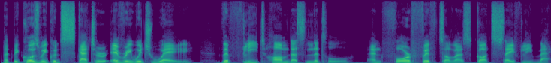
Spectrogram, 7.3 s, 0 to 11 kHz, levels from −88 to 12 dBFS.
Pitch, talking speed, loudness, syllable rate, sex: 95 Hz, 170 wpm, -23 LUFS, 4.4 syllables/s, male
